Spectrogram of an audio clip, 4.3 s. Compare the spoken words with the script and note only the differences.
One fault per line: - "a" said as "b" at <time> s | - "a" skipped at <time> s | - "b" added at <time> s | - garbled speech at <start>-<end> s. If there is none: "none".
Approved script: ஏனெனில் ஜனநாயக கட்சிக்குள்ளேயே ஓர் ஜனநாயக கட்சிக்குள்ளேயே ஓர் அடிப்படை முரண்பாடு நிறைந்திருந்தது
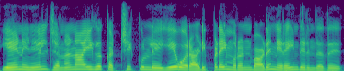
- "ஜனநாயக கட்சிக்குள்ளேயே ஓர்" skipped at 2.4 s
